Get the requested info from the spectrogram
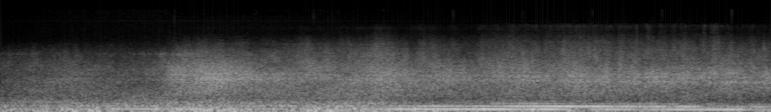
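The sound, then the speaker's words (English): A small airplane's engine drones steadily and loudly at the Eugene Airport, its propeller hum swelling and shifting as the aircraft passes, with a broad rumble of airport ambience underneath and no voices. “He's a flight instructor at Lane Community College, a job that often takes him here to the Eugene Airport.”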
